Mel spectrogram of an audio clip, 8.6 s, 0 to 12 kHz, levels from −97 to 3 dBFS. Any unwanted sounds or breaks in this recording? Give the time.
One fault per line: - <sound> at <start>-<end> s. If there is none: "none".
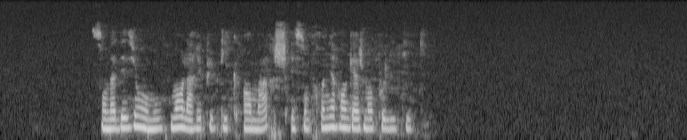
none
